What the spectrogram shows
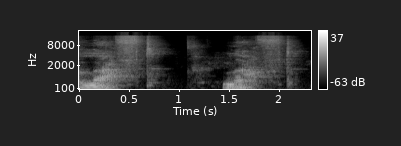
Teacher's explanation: with the GH making an F sound and the past D like a T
